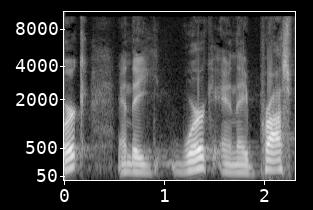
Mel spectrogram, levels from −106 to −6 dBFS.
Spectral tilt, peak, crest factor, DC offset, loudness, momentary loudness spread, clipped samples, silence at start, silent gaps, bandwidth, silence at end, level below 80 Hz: -5.5 dB/octave; -6 dBFS; 18 dB; under 0.1%; -24 LUFS; 19 LU; under 0.1%; 0 s; none; 10.5 kHz; 0.05 s; -68 dBFS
